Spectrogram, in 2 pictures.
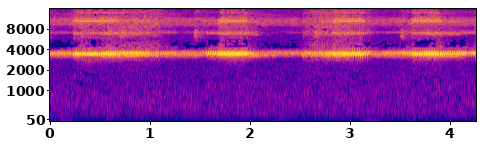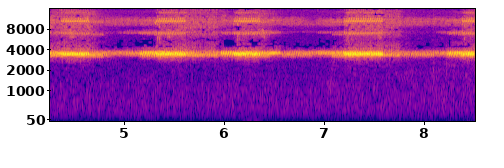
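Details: Nighttime crickets produce a bright, piercing, tonal trill in pulsing bursts, some short and some nearly a second long, spaced irregularly with softer stretches between them.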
